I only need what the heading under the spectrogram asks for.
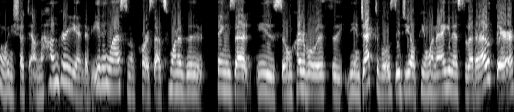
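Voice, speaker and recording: On a very clean recording with a silent background, a woman speaks. Her pitch is medium and her pace very fast. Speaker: naturopathic doctor and supplement presenter. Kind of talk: live shopping sales pitch. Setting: studio. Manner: animated.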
